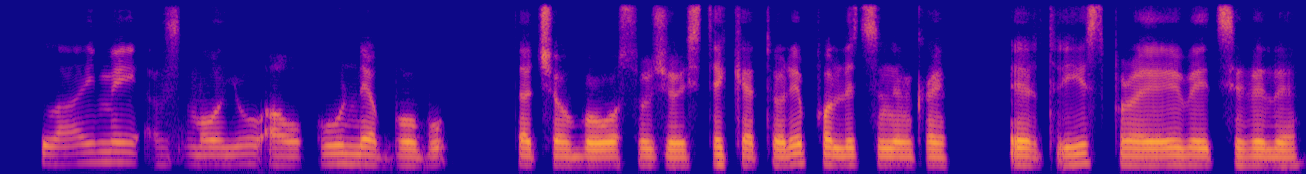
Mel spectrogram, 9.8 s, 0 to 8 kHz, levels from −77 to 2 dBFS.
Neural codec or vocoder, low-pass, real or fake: codec, 16 kHz in and 24 kHz out, 0.9 kbps, LongCat-Audio-Codec, four codebook decoder; 7.2 kHz; fake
